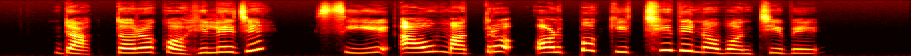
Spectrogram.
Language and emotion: Odia, sad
